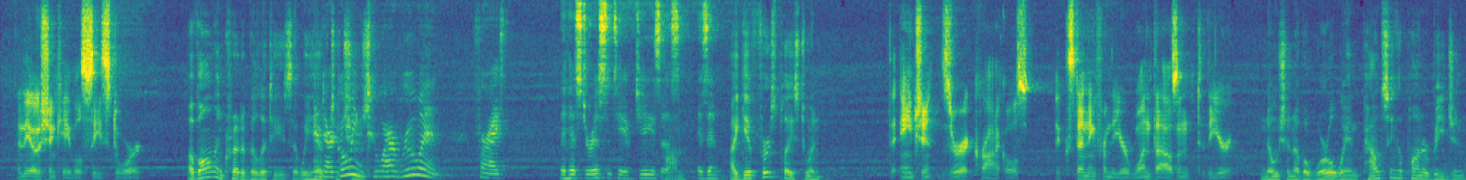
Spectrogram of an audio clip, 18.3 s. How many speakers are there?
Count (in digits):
4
